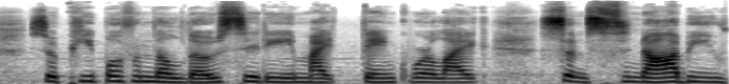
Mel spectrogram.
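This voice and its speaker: A woman talks at a moderate pace with ordinary pitch variation. Hers is a normal speaking voice. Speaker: video game streamer. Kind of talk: live gameplay commentary, reading game text aloud. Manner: casual, thinking aloud with fillers.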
